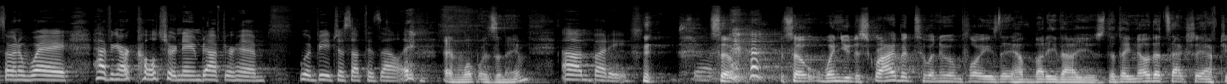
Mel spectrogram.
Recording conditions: live audience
